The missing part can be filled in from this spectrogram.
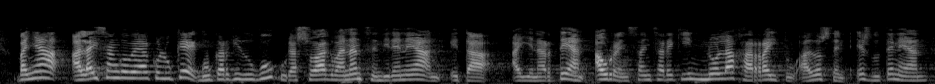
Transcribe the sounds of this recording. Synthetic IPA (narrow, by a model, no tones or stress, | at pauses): bajɲaalaisaŋɡo̞β̞e̞aɾkoluke̞ɣukaɾɣiðuɣuɡuɾaso̞akbanant͡se̞nd̪iɾe̞ne̞ane̞t̪aː | je̞naɾt̪e̞anawre̞nsajnt͡saɾe̞kinːo̞laʝarajt̪uʔa̰ð̞o̞st̪e̞ne̞zd̪ut̪e̞ne̞an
